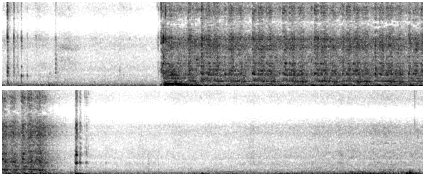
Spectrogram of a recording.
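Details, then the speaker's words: Neglected small French car, hot-wired with a start button and starting fluid: about three seconds of steady cranking that never catches, then stops; throttle completely seized. "wants to start I know it was the primary here swaddle is completely seized yep throttle is completely seized dang it it's not gonna work"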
